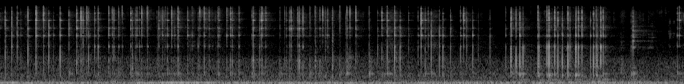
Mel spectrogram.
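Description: Long nails rapidly tap and scratch the glass sides and paper label of a full glass jar of salsa verde with a metal lid. The result is a dense run of bright, short clinks with scratchy rustling between them over a low steady rumble.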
